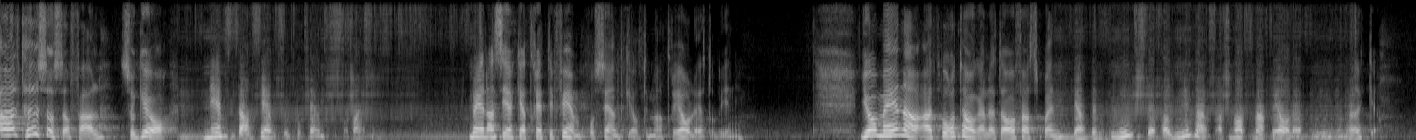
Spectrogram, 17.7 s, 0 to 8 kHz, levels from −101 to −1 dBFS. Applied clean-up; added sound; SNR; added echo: neural separator model SepFormer DNS4.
